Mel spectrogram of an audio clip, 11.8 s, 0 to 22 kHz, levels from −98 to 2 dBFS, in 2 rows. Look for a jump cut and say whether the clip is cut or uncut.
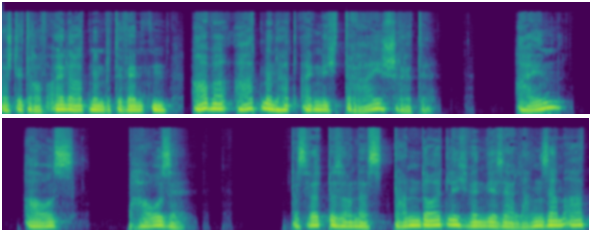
cut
